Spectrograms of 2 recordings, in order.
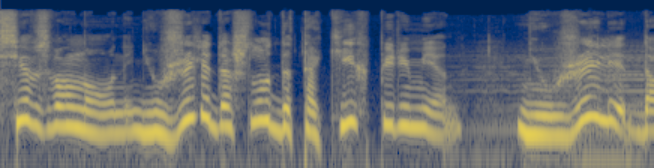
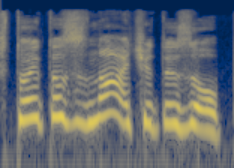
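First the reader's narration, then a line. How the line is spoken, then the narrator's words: Indignant shout. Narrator (Russian): кричит возмущенно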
